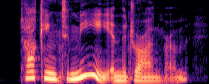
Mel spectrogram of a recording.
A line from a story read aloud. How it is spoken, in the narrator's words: exclaimed Gouchard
